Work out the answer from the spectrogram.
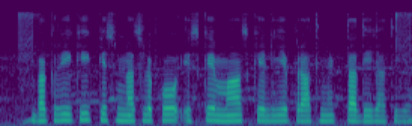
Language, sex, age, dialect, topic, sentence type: Hindi, male, 25-30, Kanauji Braj Bhasha, agriculture, statement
